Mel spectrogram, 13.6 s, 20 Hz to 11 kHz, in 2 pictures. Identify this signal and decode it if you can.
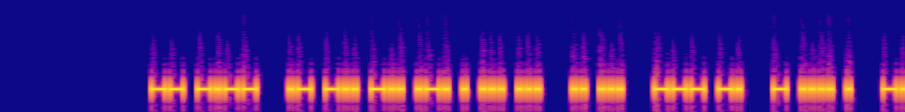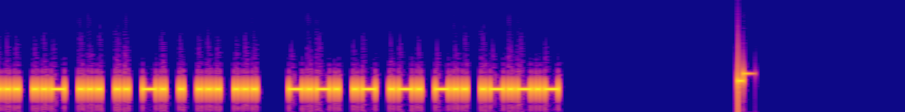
Morse code, heard as a keyed tone, about 36 wpm, 700 Hz. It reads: MY ADDRESS IS ON THE BUSINESS CARD.
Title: Sentences from Top 1000 Words - Review Part 6 - 35wpm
